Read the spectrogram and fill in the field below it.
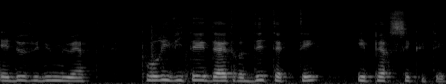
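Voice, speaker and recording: Fairly slow and fairly even in intonation, a woman speaks at a fairly low pitch in an ordinary speaking voice. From Quebec. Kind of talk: educational presentation. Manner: formal.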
